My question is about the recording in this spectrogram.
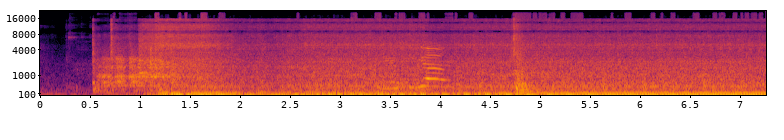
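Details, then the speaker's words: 1962 Willys pickup 226 six after sitting about two years, carb rebuilt, old battery: engine catches and settles into an uneven, lumpy, stumbling idle, still cold, with smoke. Sounds better but still rough; oil was put in cylinder 3. "still cold so it's hard to tell if it's running a lot better"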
